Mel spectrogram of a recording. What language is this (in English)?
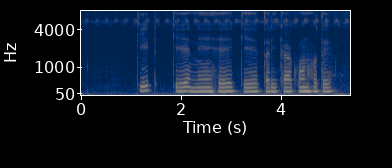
Maithili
